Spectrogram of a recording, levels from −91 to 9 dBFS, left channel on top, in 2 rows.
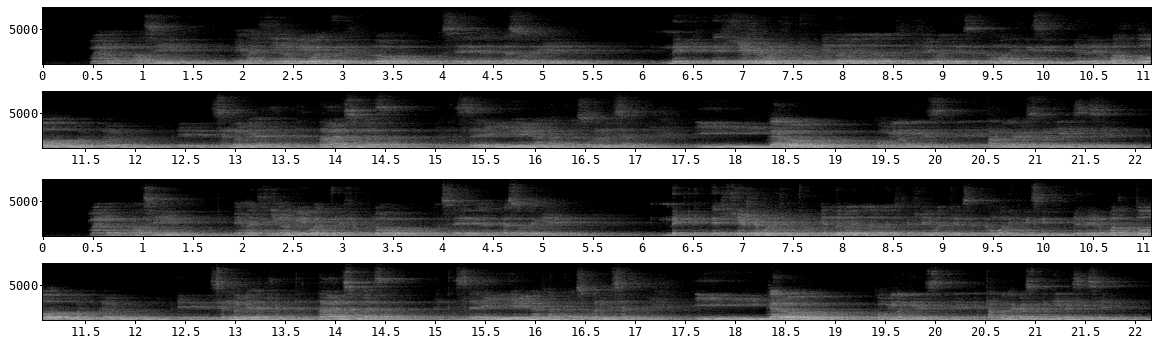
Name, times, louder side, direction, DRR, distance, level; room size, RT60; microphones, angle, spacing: voice 1, 0.5-1.5 1.9-5.3 6.2-14.6 15.0-17.3 17.6-19.0 19.4-21.7, equal, 45° right, -4 dB, 1.4 m, -28 dB
5.8 x 4.7 x 4.8 m, 2.4 s
head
